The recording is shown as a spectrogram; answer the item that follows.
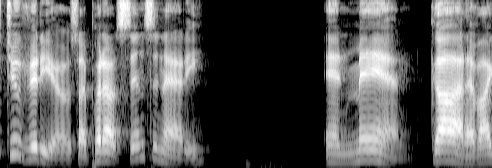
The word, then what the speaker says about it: Cincinnati: I'm calling Cincinnati Cindy's nasty through the whole video.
